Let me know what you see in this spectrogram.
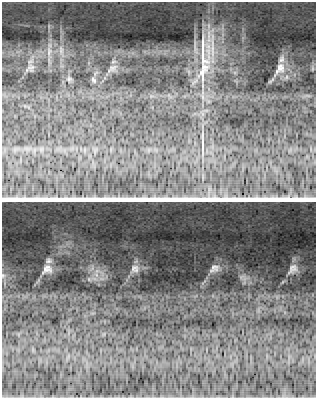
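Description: A small bird calling repeatedly, a short high chirp about twice a second, over a steady low background hum. A couple of faint clicks about two seconds in.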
